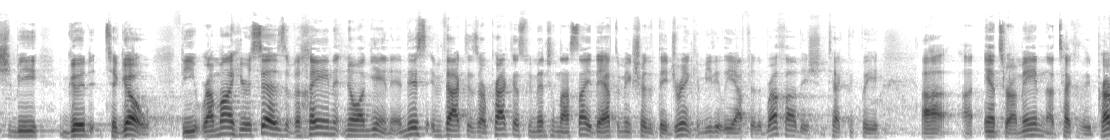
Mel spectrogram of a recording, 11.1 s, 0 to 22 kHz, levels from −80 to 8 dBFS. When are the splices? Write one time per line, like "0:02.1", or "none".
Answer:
none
